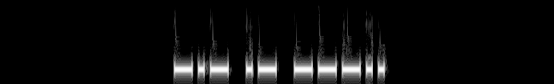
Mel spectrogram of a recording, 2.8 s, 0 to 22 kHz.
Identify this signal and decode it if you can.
Morse code, heard as a keyed tone, about 38 wpm, 700 Hz. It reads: KA8
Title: USA Call Sign Prefixes - 40wpm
